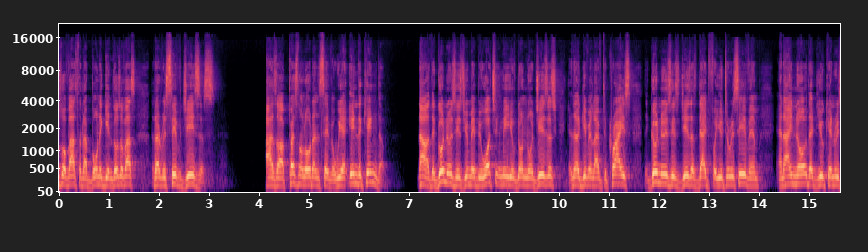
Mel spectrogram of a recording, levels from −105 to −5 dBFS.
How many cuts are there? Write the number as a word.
zero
